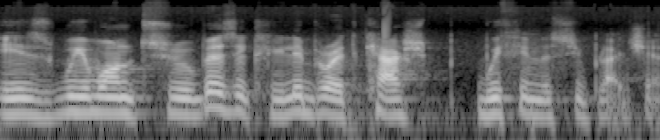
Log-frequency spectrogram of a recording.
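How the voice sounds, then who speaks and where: A man at a moderate pace, with a fairly high pitch. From France. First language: French. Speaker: conference speaker, fintech executive. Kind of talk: conference presentation.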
